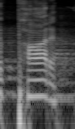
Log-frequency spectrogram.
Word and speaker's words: far: उसी तरीके से एक शब्द और है FAR, इसे हम पढ़ते हैं फार। इसे फॉर नहीं फार पढ़ेंगे, केवल फार।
